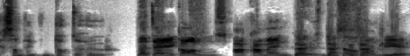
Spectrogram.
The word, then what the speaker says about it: Dagon: Here's another one. Dagon. It is officially Dagon. That sounds better than Dagon.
